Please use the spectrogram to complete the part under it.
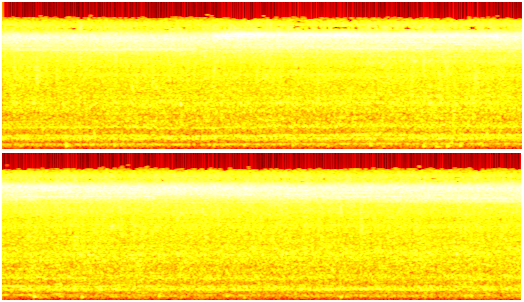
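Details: A colony of Japanese honey bees fanning nonstop in hot weather: a long, steady droning buzz that swells slightly after a few seconds, with a constant bright high hiss behind it.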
